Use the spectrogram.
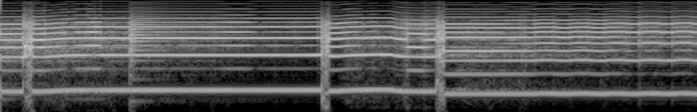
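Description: Electric guitar played through a Boss Katana amp: a few sharp picked attacks followed by a long sustained distorted note with rich overtones and reverb, played alone.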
